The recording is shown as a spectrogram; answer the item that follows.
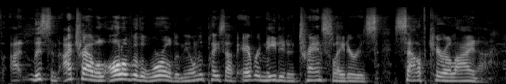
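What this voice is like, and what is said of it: Thick Texas accent. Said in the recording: “I'm from Texas. Y'all probably noticed that right off because of my thick accent”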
